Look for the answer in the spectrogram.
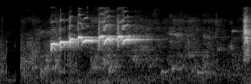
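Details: Greater green leafbird (cucak ijo) singing agitated after provocation, in the rattling ngentrok style: one clear whistled note, slightly rising and wavering for about a second, then a faint pause and a short buzzy burst at the end.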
